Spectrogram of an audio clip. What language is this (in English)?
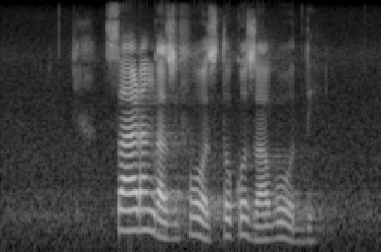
Venda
